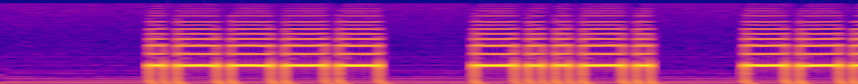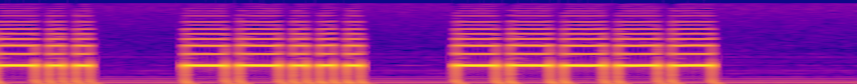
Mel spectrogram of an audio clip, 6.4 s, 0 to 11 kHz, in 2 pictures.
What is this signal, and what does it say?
Morse code, heard as a keyed tone, about 23 wpm, spaced as for 16 wpm, 620 Hz. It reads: 1/870
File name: repos / Morsekurs / DJ4UF Morsen27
